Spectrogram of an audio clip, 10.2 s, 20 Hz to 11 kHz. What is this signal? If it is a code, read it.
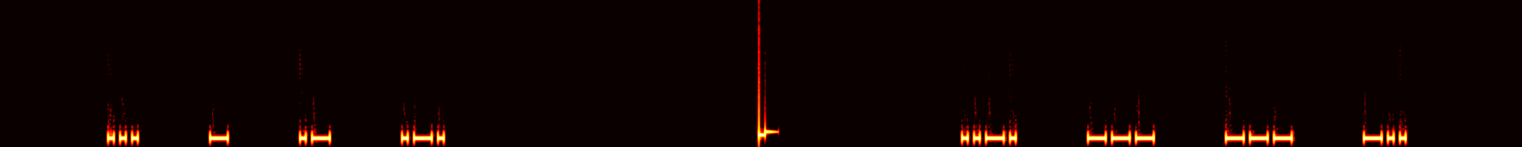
Morse code, heard as a keyed tone, about 29 wpm, spaced as for 14 wpm, 690 Hz. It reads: STAR FOOD
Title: 4x Character Spacing - Top 500 Words - 30wpm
